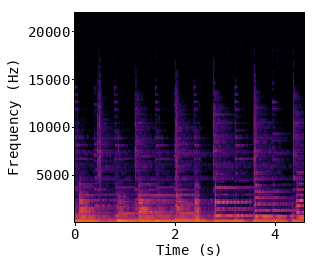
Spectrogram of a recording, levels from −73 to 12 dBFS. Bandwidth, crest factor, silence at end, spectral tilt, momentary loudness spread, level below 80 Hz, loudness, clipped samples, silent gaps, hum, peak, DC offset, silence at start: 15 kHz; 14 dB; 0 s; -6 dB/octave; 5 LU; -22 dBFS; -20 LUFS; under 0.1%; none; none; -4 dBFS; under 0.1%; 0 s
